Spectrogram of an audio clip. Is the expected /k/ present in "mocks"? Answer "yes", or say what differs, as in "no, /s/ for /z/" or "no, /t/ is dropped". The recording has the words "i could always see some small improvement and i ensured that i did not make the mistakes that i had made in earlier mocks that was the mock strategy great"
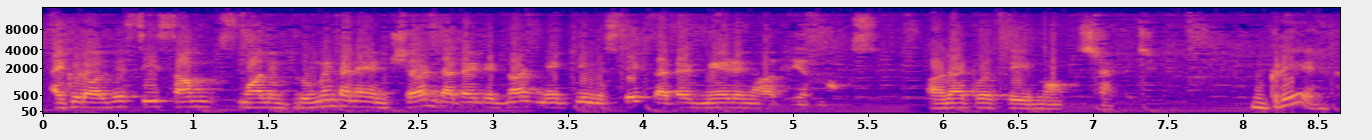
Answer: no, /k/ is dropped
